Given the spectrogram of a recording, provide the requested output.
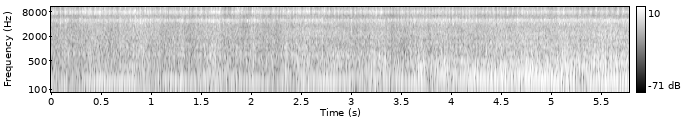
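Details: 1957 Gravely tractor during mowing test after air cleaner service; steady, even single-cylinder drone holding pitch under mowing load, no misses or knocks; engine running healthy.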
